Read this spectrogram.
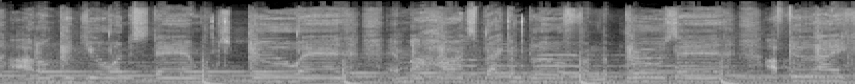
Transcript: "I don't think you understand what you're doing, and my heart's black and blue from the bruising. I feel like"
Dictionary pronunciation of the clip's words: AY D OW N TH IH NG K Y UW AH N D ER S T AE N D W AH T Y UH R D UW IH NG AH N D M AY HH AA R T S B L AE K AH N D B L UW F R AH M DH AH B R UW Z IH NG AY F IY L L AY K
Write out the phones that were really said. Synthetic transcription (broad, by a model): AY D OW N TH IH NG K Y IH AH N D ER S T AE N D W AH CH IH D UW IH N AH N M AY HH AA R T S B AE K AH N B L UW F R AH M DH AH B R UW Z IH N AY F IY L L AY K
